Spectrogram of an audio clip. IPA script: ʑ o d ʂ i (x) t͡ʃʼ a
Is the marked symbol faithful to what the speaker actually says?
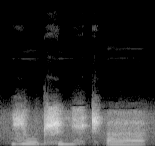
yes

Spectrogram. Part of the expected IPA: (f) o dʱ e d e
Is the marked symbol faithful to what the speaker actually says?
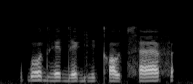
no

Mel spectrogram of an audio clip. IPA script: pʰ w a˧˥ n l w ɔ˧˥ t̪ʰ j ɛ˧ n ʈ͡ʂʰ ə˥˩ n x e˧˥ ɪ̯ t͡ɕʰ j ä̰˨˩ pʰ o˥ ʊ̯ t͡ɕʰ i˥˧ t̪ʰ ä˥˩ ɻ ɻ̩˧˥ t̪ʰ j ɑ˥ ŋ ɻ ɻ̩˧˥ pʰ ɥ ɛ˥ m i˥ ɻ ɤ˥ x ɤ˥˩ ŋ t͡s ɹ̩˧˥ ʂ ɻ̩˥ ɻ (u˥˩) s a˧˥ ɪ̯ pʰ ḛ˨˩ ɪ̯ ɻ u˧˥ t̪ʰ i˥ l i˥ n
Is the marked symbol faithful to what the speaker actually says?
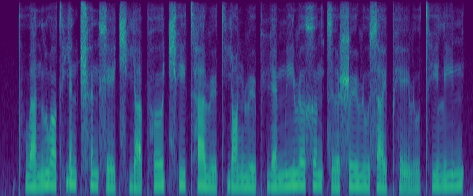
no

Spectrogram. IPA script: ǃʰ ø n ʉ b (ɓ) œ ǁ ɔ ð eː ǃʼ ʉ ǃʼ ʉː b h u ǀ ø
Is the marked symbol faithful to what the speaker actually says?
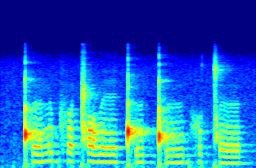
no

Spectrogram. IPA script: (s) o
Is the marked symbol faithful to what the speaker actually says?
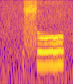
yes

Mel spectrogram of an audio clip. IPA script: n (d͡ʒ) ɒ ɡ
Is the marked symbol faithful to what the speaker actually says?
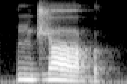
yes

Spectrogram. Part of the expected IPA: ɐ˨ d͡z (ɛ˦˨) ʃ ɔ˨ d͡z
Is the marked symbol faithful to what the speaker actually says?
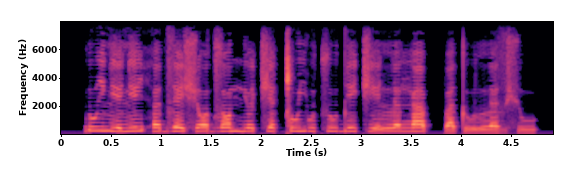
yes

